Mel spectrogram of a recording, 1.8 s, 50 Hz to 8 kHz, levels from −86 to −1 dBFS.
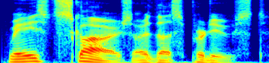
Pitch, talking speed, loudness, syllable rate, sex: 100 Hz, 165 wpm, -19 LUFS, 5.3 syllables/s, male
